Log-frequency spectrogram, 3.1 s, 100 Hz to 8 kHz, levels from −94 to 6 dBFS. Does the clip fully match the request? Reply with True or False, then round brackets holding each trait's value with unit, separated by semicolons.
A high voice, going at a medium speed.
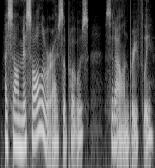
True (205 Hz; 175 wpm)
